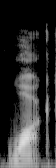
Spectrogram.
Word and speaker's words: walked: It is physically easier for the human mouth to just add an unvoiced T sound at the end. So walked naturally becomes walked.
